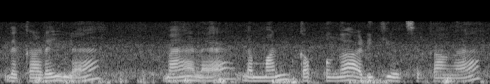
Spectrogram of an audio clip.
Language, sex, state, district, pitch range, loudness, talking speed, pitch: Tamil, female, Tamil Nadu, Chennai, 160-175 Hz, -17 LUFS, 95 wpm, 165 Hz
